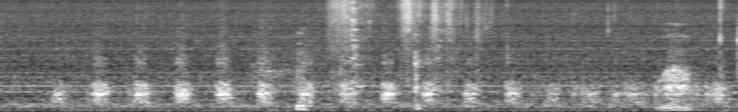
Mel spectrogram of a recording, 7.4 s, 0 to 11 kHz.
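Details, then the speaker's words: Early pregnancy ultrasound of a first pregnancy, with the yolk sac still visible: a rapid, steady, whooshing fetal heartbeat at 144 beats a minute, nice and fast and regular. Normal fetal heartbeat. "what you want it is nice and fast, nice and regular."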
